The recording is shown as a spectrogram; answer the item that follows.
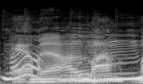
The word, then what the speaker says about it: Maoam: So the fun, part is, let's try and pronounce the name of this brand. Which is spelled M-O-A-M. – M-M-A. – It's a palindrome. – M-A-O-A-M. – M-A-O-A-M. I'm sorry, yes. – That's okay. – Maum. – Yeah, right. Maum.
